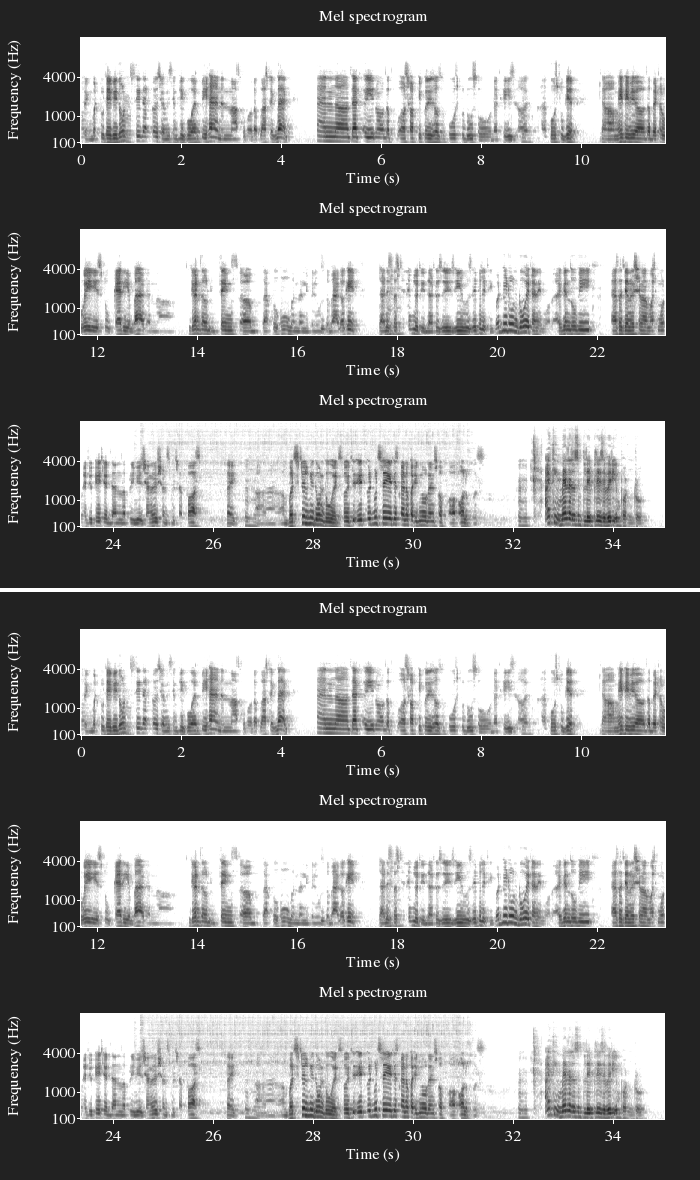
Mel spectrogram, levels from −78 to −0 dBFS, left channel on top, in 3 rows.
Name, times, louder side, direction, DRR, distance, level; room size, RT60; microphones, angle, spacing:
voice 1, 0.0-4.1 4.7-9.9 10.4-13.5 13.8-17.2 17.6-21.9 22.3-25.7 26.3-26.4 26.8-31.4, left 2 dB, 10° left, 0.7 m, -25 dB
Water tap faucet, 24.4-32.1 32.5-33.5, right 4 dB, 75° right, 7.3 m, -48 dB
voice 2, 32.1-34.6, left 3 dB, 45° left, 0.9 m, -22 dB
11.0 x 8.3 x 5.7 m
head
